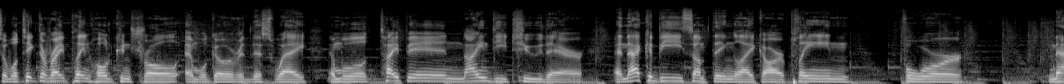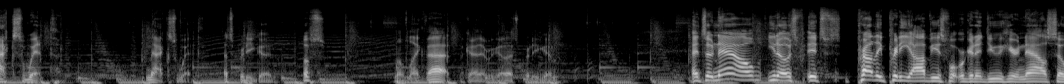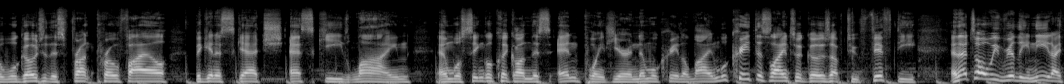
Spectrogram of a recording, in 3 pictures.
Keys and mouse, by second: 1.5 ctrl+click, 4.6 KP_9, 4.8 KP_2, 5.1 KP_Enter, 6.0 KP_Enter, 7.6 click, 8.9 click, 9.5-12.4 typing, 12.4 Return, 13.7 F2, 14.1 Right, 14.4 BackSpace, 14.6 Return, 15.6 click, 21.6 click, 23.1 click, 23.7 s, 24.7 click, 25.7 click, 29.5 KP_5, 29.7 KP_Enter, 29.7 KP_0, 30.7 Escape.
